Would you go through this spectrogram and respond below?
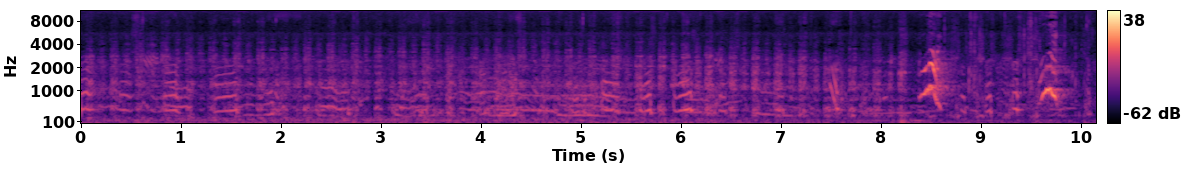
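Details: A litter of four-day-old Golden Retriever puppies squeaks and whimpers in a steady, overlapping murmur.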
